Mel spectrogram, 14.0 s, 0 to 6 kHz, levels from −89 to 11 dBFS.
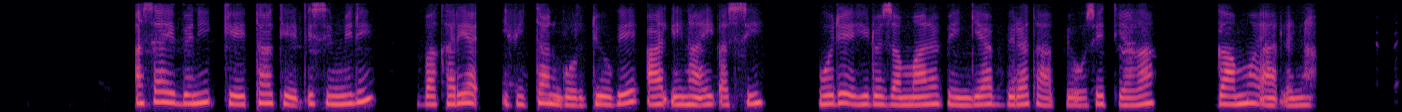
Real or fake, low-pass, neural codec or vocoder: real; 5.4 kHz; none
